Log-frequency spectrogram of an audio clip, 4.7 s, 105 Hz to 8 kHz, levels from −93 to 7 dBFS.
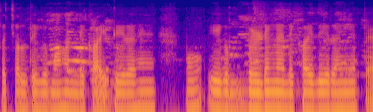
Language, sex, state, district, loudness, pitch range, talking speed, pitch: Hindi, male, Uttar Pradesh, Lalitpur, -20 LUFS, 110-115 Hz, 190 wpm, 115 Hz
